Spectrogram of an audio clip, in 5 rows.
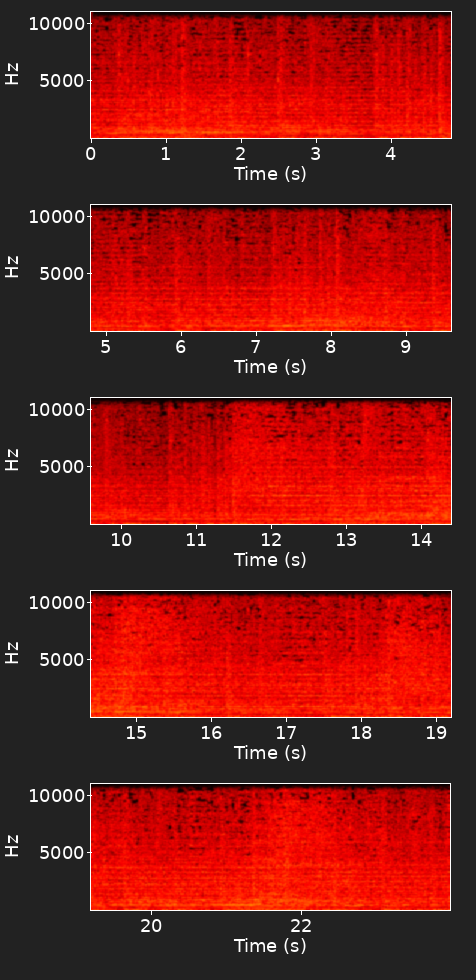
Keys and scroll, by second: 4.9 alt+space, 5.6 alt+space, 19.5 ctrl+z.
